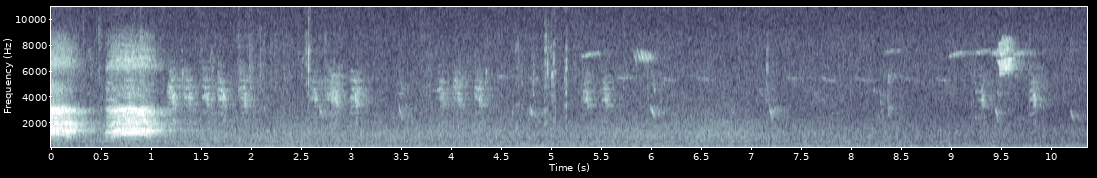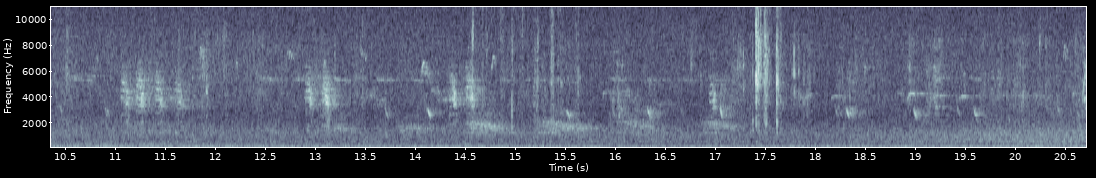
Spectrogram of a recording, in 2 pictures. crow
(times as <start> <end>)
0.0 1.4, 13.9 16.3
